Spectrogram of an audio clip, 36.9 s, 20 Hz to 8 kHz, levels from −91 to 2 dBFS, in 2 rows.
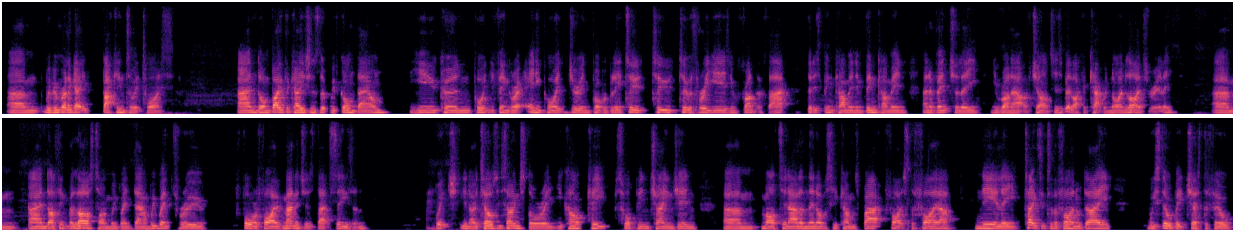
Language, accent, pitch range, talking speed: English, British, 135-150 Hz, 180 wpm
